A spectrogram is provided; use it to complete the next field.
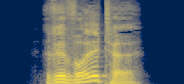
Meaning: revolt
- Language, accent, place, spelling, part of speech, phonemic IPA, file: German, Germany, Berlin, Revolte, noun, /ʁeˈvɔltə/, De-Revolte.ogg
